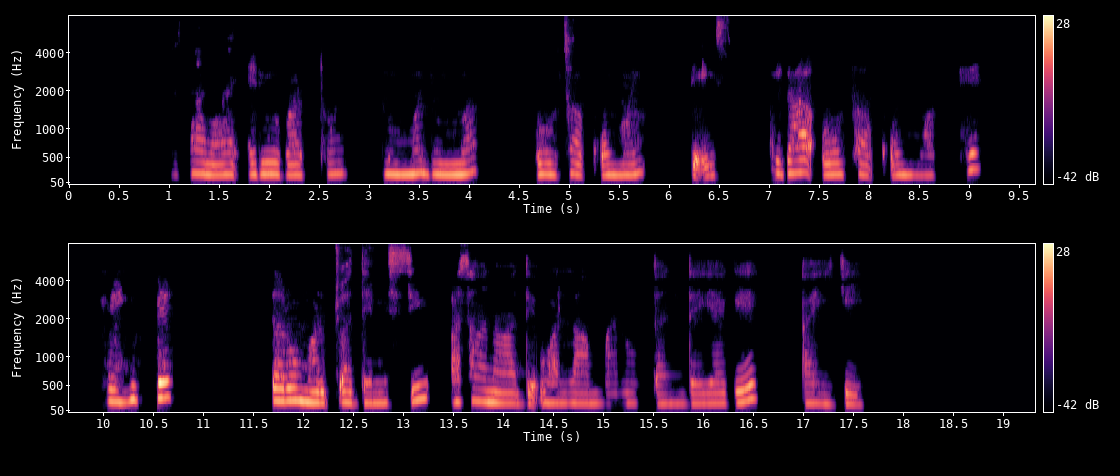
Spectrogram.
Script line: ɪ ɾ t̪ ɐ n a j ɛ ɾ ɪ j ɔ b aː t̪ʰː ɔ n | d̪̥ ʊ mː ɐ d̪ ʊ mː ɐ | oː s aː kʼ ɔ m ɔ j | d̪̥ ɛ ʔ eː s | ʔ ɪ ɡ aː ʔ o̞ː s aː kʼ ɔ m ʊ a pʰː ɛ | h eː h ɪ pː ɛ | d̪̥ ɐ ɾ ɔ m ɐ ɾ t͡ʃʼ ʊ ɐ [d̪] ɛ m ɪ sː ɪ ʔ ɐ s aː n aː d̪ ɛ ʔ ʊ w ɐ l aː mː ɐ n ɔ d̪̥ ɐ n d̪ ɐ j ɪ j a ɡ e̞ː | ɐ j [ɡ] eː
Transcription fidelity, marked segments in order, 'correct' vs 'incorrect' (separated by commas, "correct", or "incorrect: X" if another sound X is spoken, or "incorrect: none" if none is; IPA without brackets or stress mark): correct, correct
